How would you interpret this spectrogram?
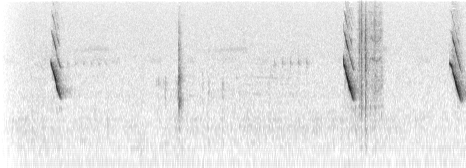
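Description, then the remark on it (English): A cheetah gives three sharp, high-pitched chirps, each a quick downward-sliding squeak, spaced irregularly with a brief click between them, over a faint low background hum. “So cheetahs also chirp. So here's a cheetah chirping.”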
